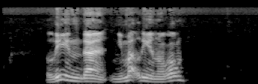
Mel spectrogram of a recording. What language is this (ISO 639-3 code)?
chm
